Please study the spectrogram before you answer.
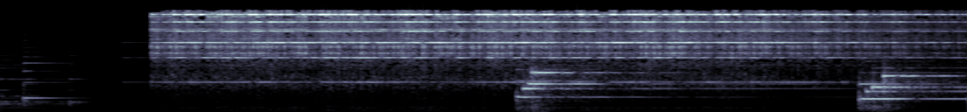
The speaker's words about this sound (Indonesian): Bel istirahat berbunyi.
